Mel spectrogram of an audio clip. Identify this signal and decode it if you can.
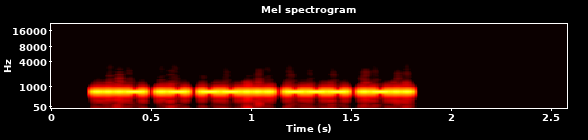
Morse code, heard as a keyed tone, about 42 wpm, 700 Hz. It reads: VA7OL
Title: DXCC-100 Call Signs - 5 Characters - 45wpm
